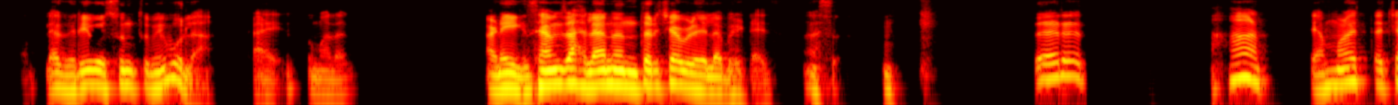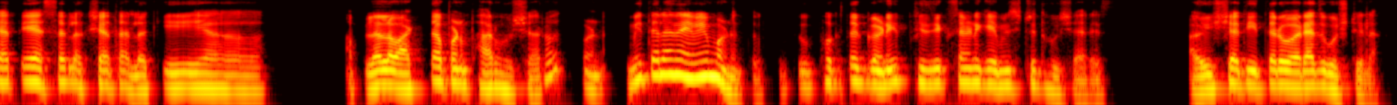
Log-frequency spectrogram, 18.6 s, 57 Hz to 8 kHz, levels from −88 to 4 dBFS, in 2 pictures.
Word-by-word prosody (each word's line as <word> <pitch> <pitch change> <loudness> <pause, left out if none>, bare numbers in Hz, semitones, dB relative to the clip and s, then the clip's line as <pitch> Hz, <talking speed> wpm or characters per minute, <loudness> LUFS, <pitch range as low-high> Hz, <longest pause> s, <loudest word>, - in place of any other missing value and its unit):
आपल्या 130 - -8
घरी 125 +3 -1
बसून 140 +2 -1
तुम्ही 130 +1 -1
बोला, 195 -5 -4 0.3
काय - - -12
तुम्हाला? 95 -7 -15 1.0
आणि 120 +2 +4
एक्झाम 145 +7 +5
झाल्यानंतरच्या 145 -1 +5
वेळेला 120 -6 +1
भेटायचं 95 -4 -13
असं. - - -12 0.3
हं. - - -8 1.0
तर 205 +4 +1 1.1
हां, 205 0 +2 0.3
त्यामुळे 150 +7 -1
त्याच्या 150 +2 -2
ते 170 - +3
असं 165 0 +1
लक्षात 145 -2 -3
आलं, 115 -4 -3
की 130 +1 -3
अ, 125 -1 -1 0.8
आपल्याला 145 +3 +3
वाटतं 130 +4 +1
आपण 160 -3 0
फार 125 -1 -1
हुशार 120 - -6
आहोत. 245 +7 -7
पण 120 -4 -7 0.2
मी 185 - -1
त्याला 240 +1 +2
नेहमी 220 -3 +5
म्हणतो, 110 - 0
की 110 +5 -25
तू 135 - -9
फक्त 160 +2 -7
गणित, 150 +3 +2
फिजिक्स 155 +1 -3
आणि 165 0 0
केमिस्ट्रीत 145 -1 -3
हुशार 100 -7 -10
आहेस, 85 +2 -17 0.5
आयुष्यात 125 +8 -1
इतर 145 +1 +1
बऱ्याच 140 0 +4
गोष्टी 120 -3 -4
ला - - -13
140 Hz, 160 wpm, -25 LUFS, 125-155 Hz, 1.1 s, एक्झाम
